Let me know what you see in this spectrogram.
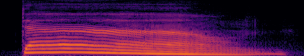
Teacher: come down in pitch from a higher sound to a lower sound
